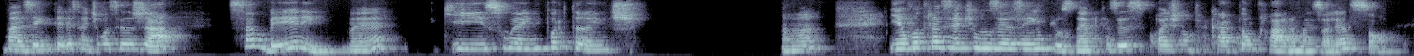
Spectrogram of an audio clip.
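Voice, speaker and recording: A woman teaching a Bach flower therapy course gives an informal lecture, chatty and full of tag questions and quoted voices. Her voice is a little high, mellow, and moderately paced, picked up by a distant lo-fi mic in an echoey room.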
